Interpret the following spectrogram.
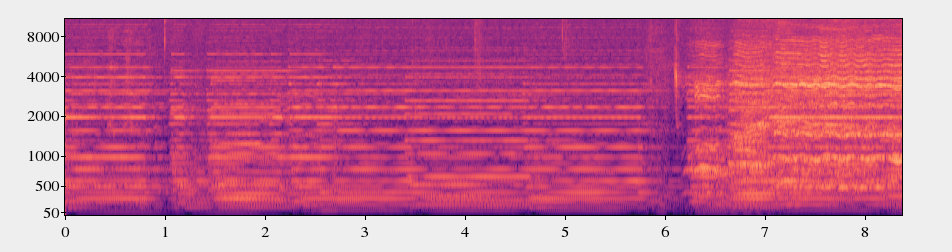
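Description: Church organ playing a hymn introduction in held chords. About six seconds in, after a brief pause, the choir and congregation come in singing the hymn over the organ.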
